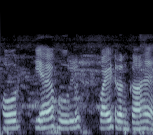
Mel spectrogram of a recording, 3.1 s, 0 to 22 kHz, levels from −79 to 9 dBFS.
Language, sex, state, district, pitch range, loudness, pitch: Hindi, female, Haryana, Charkhi Dadri, 205-220 Hz, -16 LUFS, 215 Hz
